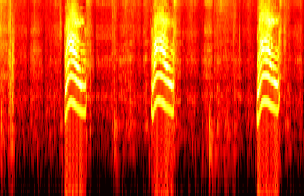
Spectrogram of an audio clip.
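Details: Domestic cat meowing three times, each meow a clear harmonic call that rises then falls, spaced about two seconds apart, with quiet room sound in the gaps.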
